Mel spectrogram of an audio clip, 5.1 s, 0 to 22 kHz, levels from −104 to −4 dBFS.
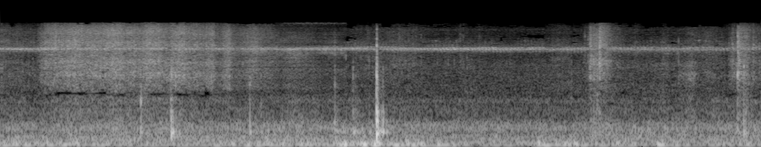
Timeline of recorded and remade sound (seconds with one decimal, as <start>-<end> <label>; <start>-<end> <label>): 0.0-1.5 recorded; 1.5-2.3 remade; 2.3-5.1 recorded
